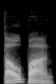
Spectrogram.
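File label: Cantonese "豆瓣"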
